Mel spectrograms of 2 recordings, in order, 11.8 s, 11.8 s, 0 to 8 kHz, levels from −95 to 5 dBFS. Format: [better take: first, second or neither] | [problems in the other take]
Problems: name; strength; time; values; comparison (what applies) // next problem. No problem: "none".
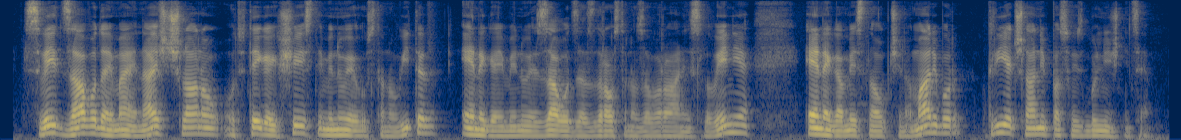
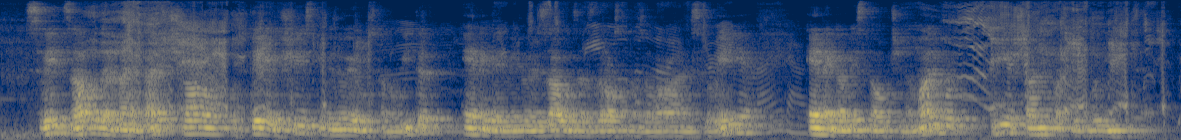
first | background sound (Cough); 19 dB below the speech // room echo; dies away in 1.2 s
